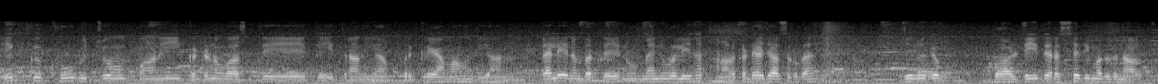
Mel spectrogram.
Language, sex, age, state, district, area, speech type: Punjabi, male, 30-45, Punjab, Gurdaspur, urban, spontaneous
